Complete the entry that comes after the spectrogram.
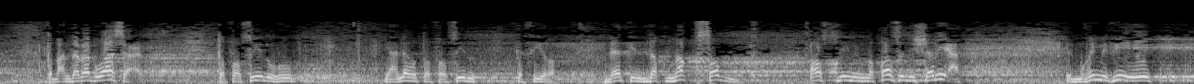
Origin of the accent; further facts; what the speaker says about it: Egypt; المخيط الإبرة الكبيرة بيسموها عندنا في مصر نيبر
